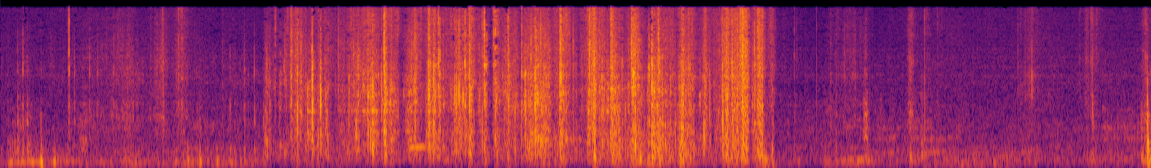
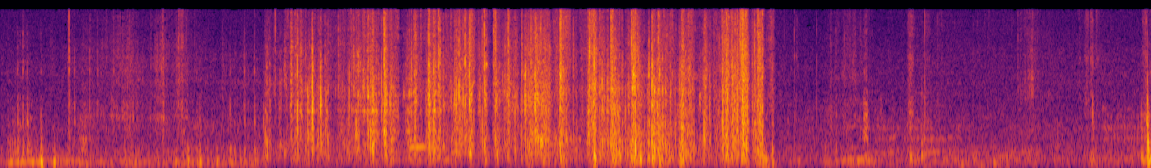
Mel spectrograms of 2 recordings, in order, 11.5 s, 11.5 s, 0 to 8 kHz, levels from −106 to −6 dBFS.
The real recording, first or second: second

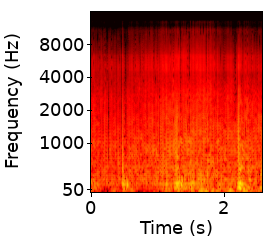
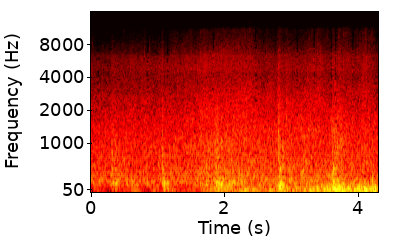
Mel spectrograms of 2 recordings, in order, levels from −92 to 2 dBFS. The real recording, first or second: second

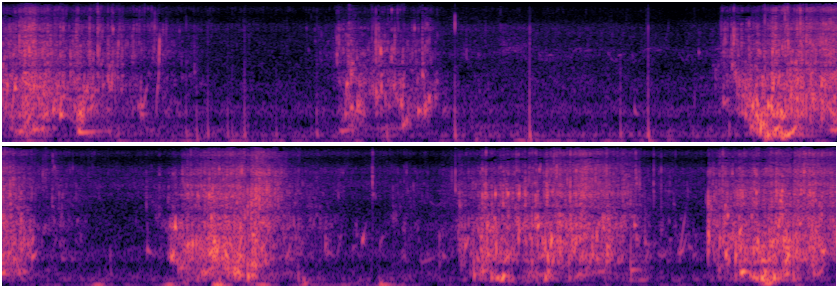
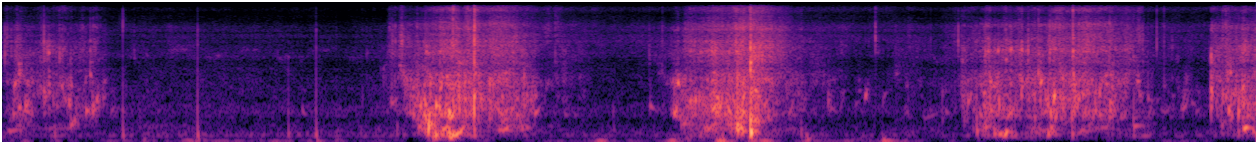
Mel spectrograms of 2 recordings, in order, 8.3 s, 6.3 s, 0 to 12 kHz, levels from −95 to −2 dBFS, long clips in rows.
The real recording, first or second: first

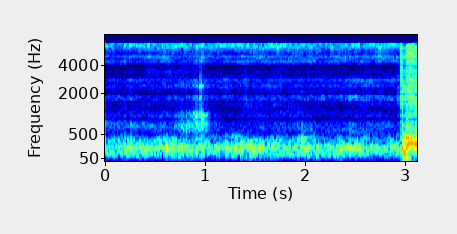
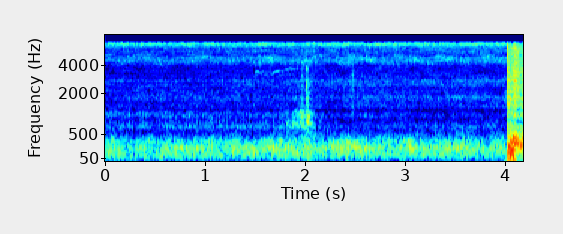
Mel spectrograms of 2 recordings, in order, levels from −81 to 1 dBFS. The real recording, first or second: second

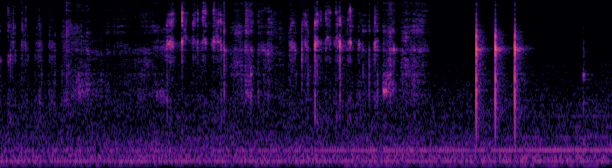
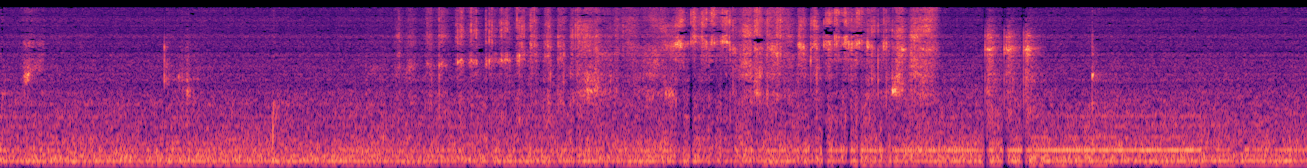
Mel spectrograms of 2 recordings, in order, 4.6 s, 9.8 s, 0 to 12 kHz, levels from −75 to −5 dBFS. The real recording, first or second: first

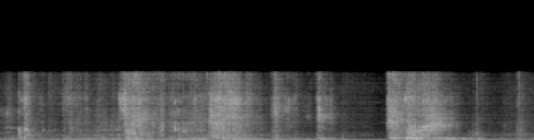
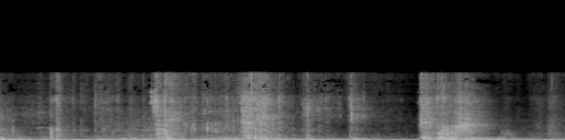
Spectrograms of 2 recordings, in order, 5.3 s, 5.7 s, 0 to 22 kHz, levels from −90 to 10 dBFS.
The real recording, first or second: second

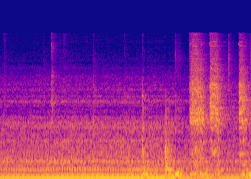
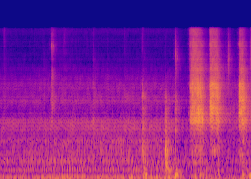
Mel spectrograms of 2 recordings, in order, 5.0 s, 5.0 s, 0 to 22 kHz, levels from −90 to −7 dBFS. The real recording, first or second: first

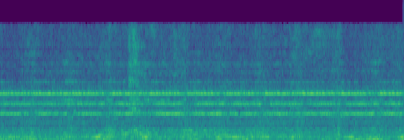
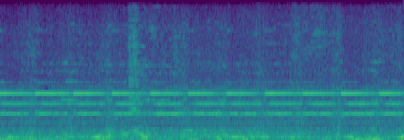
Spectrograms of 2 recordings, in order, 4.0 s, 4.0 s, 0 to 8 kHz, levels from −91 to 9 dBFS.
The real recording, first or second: second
